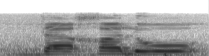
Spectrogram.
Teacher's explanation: دال کے اندر قلقلہ ہے، متحرک ہے دال، قلقلہ ہوگا اس کے اندر لیکن کم درجے کا قلقلہ ہوگا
